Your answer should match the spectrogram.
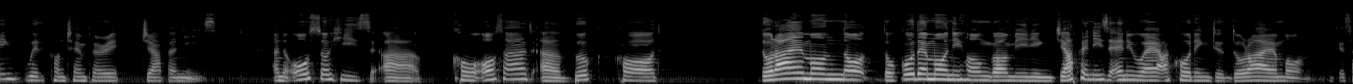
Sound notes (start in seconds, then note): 8.6 japanese; 12.6 non-english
